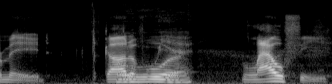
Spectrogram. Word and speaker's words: Laufey: Laufey. Yeah. As they said it's pronounced.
